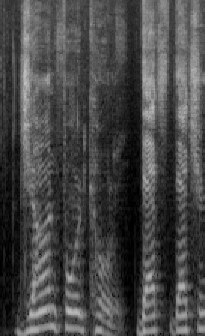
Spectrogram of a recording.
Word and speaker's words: Coley: And Jimmy came up and he said, "John Ford Kohley." That's That's your name. Take a take a nail out like Red Foley.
